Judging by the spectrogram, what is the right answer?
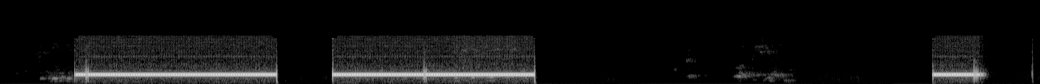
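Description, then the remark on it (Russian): A steady, mid-pitched telephone hold tone on a call to the trading house Russkaya Shkola, waiting for a free manager to answer, repeats in long pulses of about two seconds, with a pause and a few faint rustles before a shorter final pulse. “Пожалуйста, дождитесь ответа свободного менеджера.”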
